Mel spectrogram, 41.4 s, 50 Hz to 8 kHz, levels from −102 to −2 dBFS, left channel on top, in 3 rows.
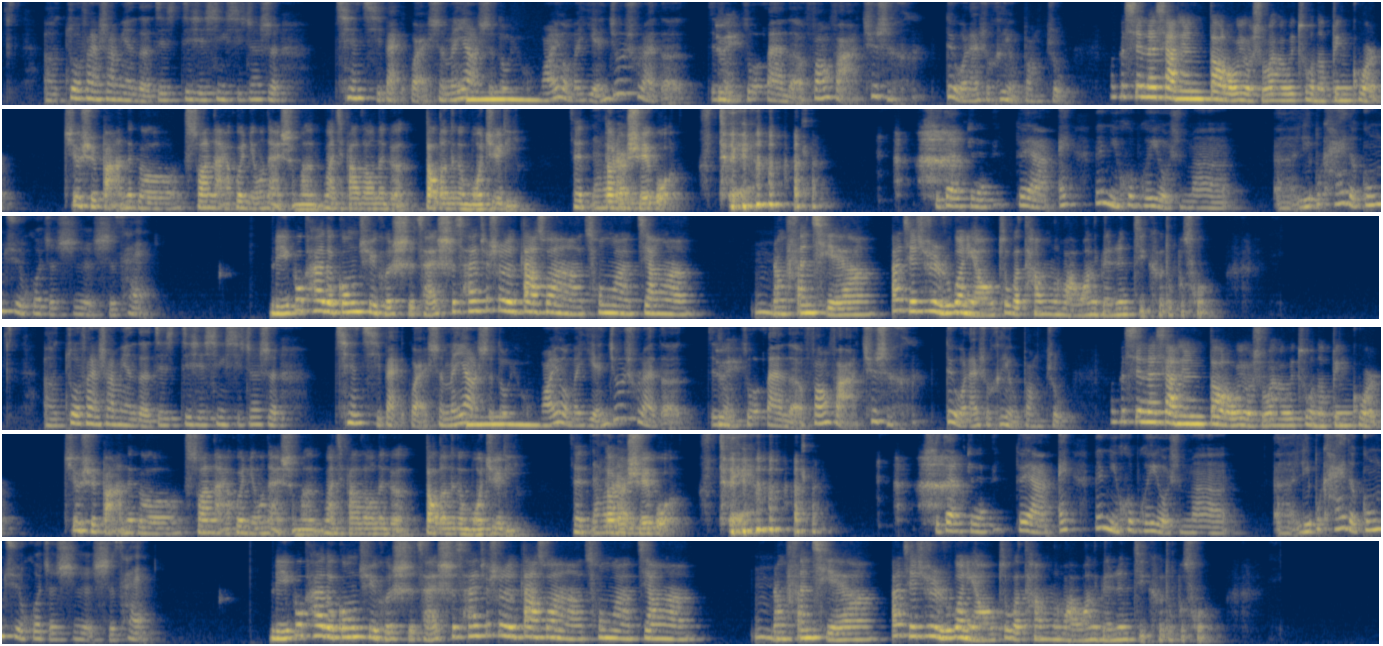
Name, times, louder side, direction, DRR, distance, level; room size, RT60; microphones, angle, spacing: voice 1, 0.4-3.0 3.3-5.1 5.4-6.8 7.1-9.2 9.5-10.6 19.7-20.1 21.1-21.4 23.0-26.1 26.5-29.0 35.1-35.5, right 2 dB, 40° right, 1.7 m, -33 dB
voice 2, 4.6-5.5 7.2-7.3 11.2-13.8 14.4-19.0 19.5-20.4 21.0-21.3 23.0-23.3 30.3-34.5 35.3-39.6, left 1 dB, 15° left, 2.0 m, -25 dB
13.5 x 4.8 x 4.0 m
head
